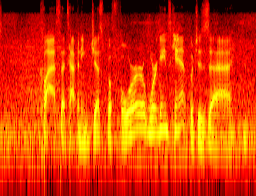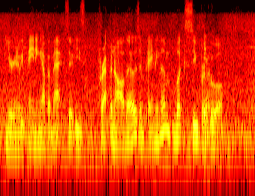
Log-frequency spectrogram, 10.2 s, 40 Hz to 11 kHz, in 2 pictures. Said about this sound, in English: and just like you could probably hear it in the background, but I got my 3D printer.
